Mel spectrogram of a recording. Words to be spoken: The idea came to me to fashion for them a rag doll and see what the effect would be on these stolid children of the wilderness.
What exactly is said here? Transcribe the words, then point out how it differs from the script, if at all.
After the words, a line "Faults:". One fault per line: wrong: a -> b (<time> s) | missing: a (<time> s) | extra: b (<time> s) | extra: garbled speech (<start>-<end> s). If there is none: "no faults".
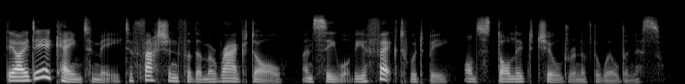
The idea came to me to fashion for them a rag doll and see what the effect would be on stolid children of the wilderness.
Faults:
missing: these (4.8 s)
